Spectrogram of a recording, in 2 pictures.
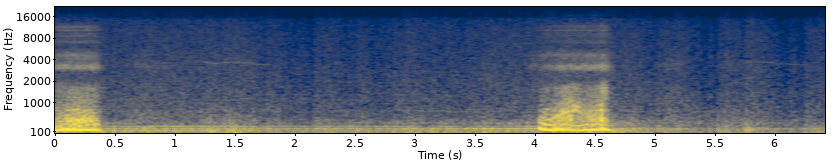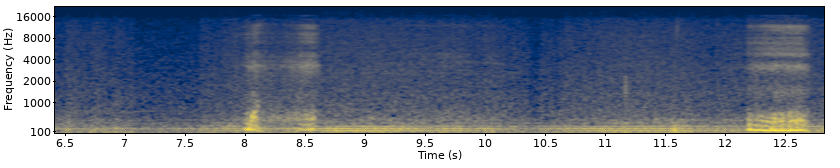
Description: Dog snores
